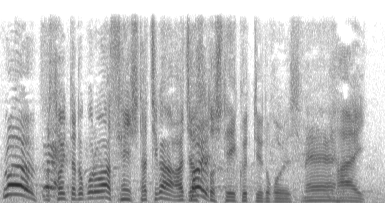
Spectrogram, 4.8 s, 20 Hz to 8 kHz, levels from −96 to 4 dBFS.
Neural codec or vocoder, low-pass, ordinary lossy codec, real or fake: vocoder, 44.1 kHz, 128 mel bands every 512 samples, BigVGAN v2; 7.2 kHz; none; fake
